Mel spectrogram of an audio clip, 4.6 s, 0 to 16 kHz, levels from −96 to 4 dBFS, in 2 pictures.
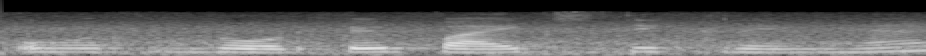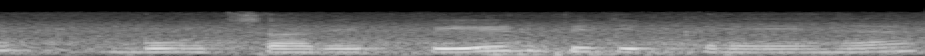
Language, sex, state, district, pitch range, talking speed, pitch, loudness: Hindi, female, Punjab, Pathankot, 190-210 Hz, 180 wpm, 200 Hz, -20 LUFS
